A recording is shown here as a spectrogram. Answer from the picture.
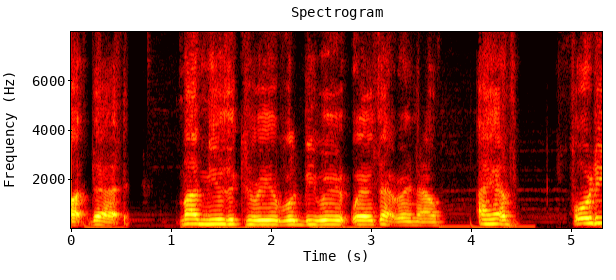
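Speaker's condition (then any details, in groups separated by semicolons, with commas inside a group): Cerebral palsy; present from birth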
